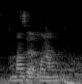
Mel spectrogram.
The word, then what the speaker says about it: Mazatlán: I'm country, so you might hear me pronounce it that way, but it is pronounced Mazatlán.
